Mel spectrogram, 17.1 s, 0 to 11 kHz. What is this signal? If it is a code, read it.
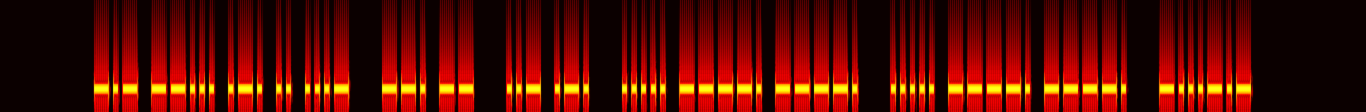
Morse code, heard as a keyed tone, about 20 wpm, 700 Hz. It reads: K7RIV GM UR 599 599 <BK>
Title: SOTA QSO Practice 20wpm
